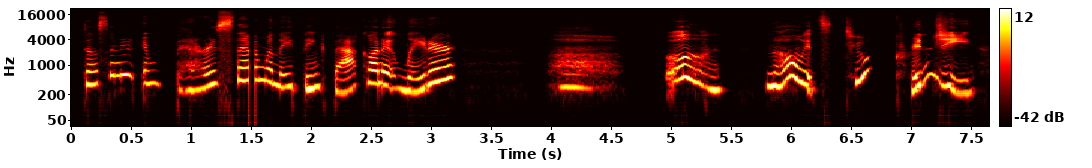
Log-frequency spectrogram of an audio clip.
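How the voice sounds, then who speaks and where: A woman's voice: extremely high pitch, a bit bright, no echo, studio quality, heavily acted. Shy young ranger girl. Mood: sheepish. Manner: hesitant, apologetic, sighing. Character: shy young female forest ranger apprentice. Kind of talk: game character voice lines. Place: studio booth.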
